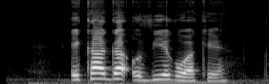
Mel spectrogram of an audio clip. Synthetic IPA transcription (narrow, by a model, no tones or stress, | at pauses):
ekaɡaʔoðieɣwakɛ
